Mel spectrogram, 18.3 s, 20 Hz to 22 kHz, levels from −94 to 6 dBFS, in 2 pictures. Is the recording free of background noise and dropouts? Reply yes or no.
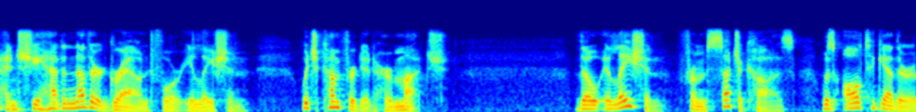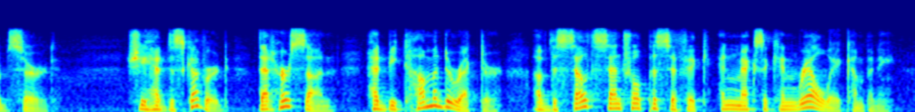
yes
